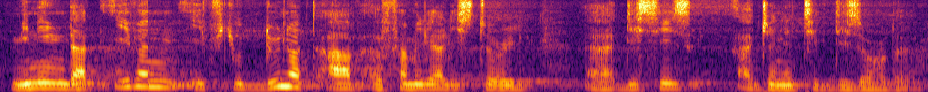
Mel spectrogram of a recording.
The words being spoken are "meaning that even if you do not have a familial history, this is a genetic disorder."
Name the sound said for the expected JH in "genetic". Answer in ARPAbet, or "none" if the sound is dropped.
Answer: JH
